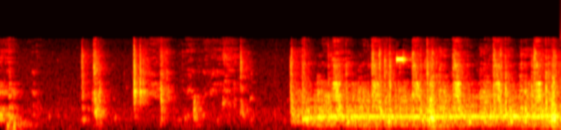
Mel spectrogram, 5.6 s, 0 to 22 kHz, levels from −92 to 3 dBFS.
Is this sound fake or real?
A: real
